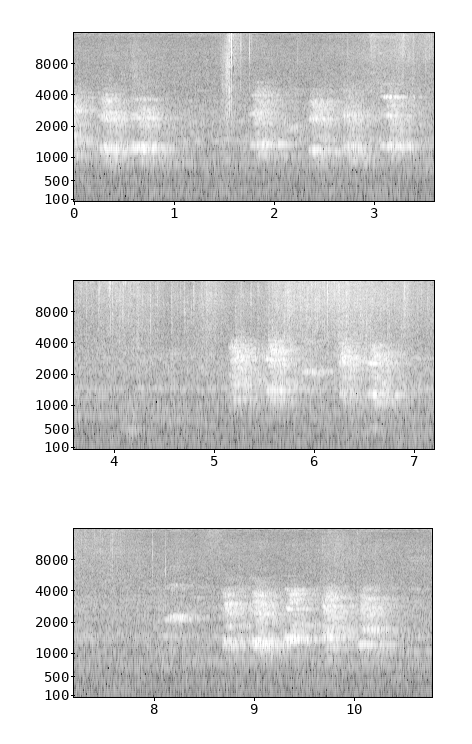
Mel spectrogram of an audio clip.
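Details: Pomeranian at a pet shop, barking in short bright bursts: a cluster near the start, another around six seconds and a third near nine seconds, with quieter gaps between and a steady low hum underneath.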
